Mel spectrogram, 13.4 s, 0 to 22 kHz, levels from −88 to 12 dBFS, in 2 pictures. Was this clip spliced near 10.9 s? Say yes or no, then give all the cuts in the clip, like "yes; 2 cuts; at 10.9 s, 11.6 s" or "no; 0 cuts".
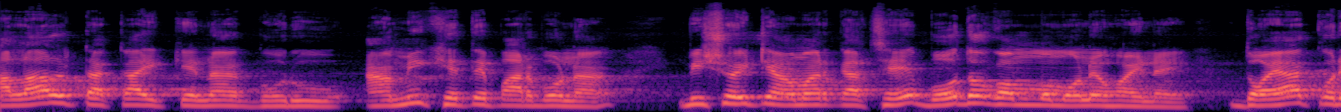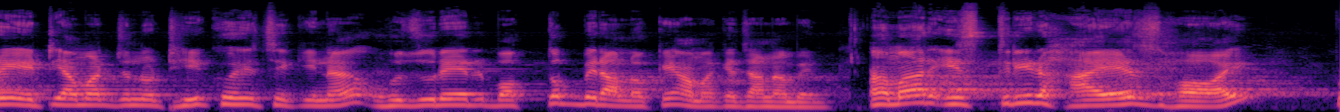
yes; 1 cut; at 10.9 s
